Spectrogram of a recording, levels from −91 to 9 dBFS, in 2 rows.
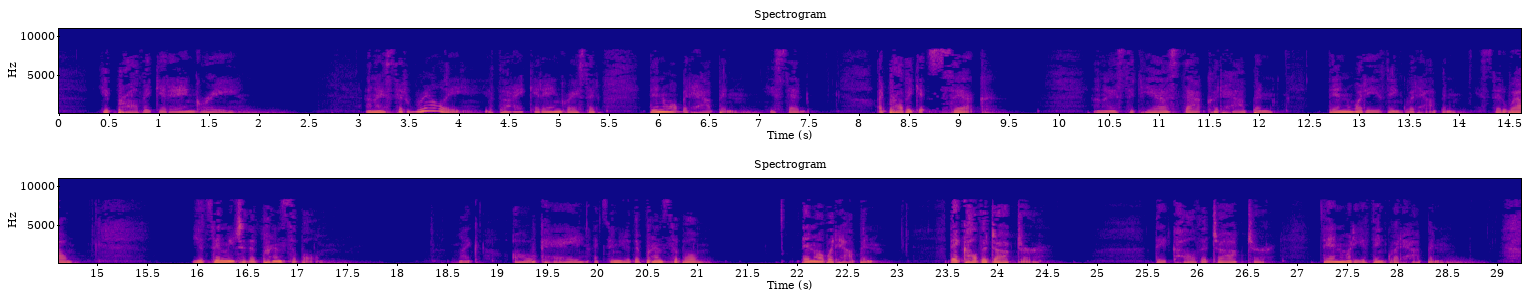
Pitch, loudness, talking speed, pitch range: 165 Hz, -39 LUFS, 155 wpm, 140-195 Hz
